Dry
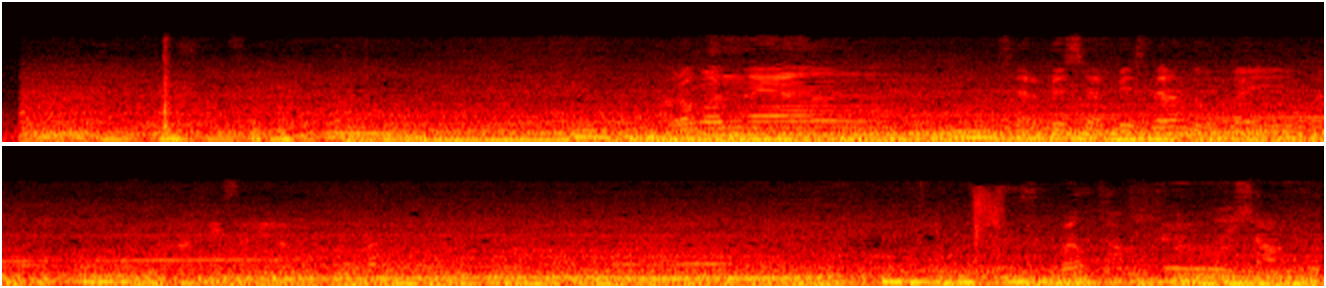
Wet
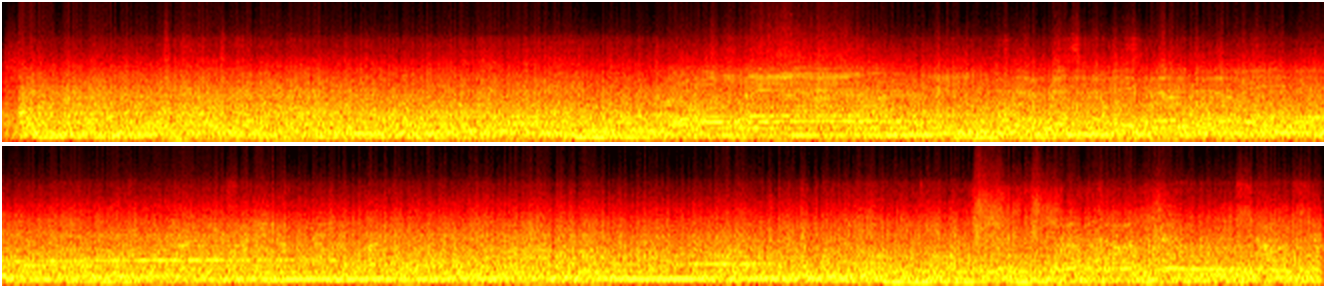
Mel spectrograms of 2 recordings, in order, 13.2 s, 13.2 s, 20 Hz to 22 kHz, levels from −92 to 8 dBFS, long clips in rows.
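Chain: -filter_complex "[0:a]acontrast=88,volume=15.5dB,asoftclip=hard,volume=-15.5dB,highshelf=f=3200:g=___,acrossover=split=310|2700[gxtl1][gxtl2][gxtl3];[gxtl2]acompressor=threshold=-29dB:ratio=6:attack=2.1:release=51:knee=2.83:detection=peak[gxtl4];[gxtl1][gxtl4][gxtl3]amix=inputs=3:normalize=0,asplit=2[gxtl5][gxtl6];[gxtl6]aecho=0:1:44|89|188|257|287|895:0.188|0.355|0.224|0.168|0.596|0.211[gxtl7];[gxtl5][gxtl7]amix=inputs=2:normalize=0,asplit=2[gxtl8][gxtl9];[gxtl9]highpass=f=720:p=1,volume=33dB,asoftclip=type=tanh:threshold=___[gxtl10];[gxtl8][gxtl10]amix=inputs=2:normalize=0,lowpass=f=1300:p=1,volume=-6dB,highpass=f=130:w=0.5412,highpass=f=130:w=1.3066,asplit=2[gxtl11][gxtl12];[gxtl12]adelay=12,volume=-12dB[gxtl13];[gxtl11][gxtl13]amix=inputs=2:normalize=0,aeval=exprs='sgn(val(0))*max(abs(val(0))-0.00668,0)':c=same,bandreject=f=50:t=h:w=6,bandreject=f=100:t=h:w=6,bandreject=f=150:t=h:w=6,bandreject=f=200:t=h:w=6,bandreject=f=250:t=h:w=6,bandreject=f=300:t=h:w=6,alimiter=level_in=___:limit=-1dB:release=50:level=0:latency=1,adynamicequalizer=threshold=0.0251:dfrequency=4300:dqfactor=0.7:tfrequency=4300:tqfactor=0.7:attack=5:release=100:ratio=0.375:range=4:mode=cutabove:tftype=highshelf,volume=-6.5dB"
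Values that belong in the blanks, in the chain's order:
2, -9dB, 18.5dB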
